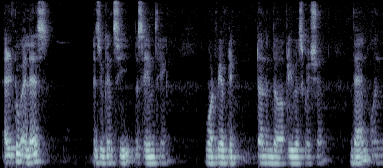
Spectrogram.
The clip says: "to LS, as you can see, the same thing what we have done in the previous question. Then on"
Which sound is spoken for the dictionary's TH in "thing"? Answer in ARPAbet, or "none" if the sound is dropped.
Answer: T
